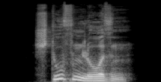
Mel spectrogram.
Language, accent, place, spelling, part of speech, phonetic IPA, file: German, Germany, Berlin, stufenlosen, adjective, [ˈʃtuːfn̩loːzn̩], De-stufenlosen.ogg
- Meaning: inflection of stufenlos: 1. strong genitive masculine/neuter singular 2. weak/mixed genitive/dative all-gender singular 3. strong/weak/mixed accusative masculine singular 4. strong dative plural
